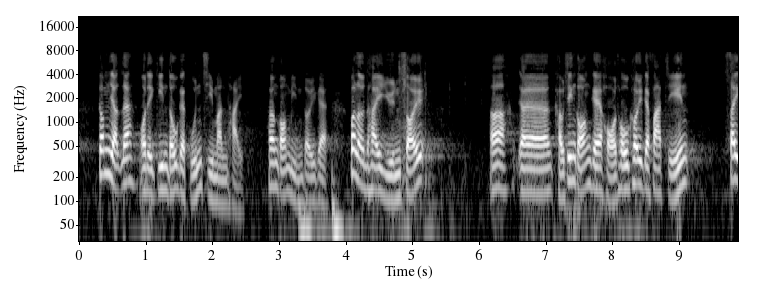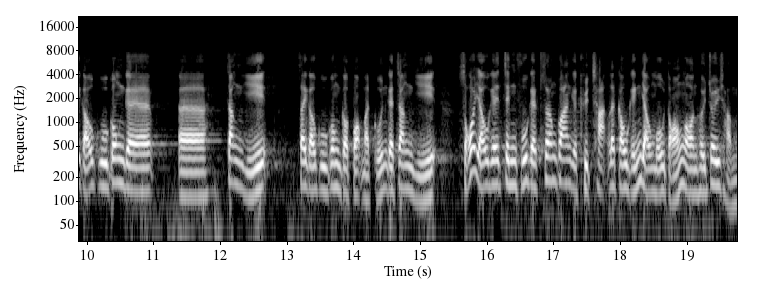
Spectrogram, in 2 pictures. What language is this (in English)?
Cantonese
